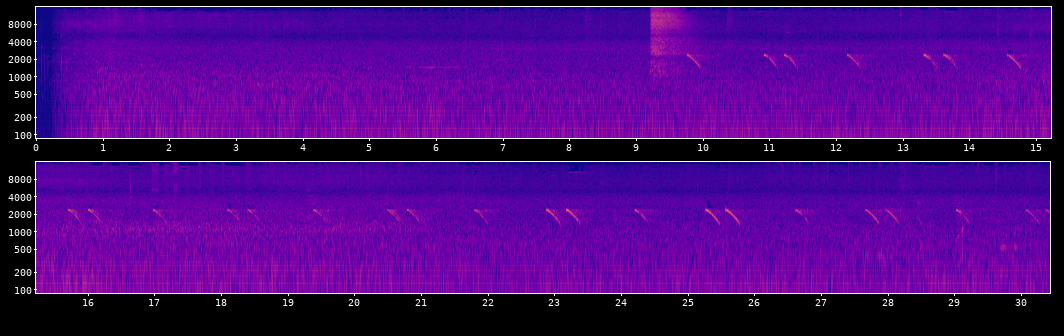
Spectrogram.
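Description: Steady street traffic noise with a short hiss about nine seconds in. Then a Japanese audible pedestrian-crossing signal starts: electronic bird-like 'piyo' chirps falling in pitch, single calls and double calls answering each other. It signals that the crossing is green for pedestrians.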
